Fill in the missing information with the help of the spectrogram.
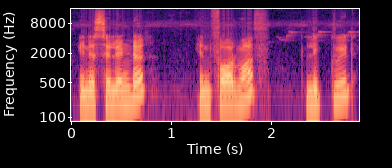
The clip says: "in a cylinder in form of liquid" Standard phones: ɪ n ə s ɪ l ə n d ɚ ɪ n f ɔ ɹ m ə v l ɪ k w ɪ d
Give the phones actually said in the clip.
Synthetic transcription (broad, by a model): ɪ n ə s ɪ l ə n d ɚ ɪ n f ɔ ɹ m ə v l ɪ k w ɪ d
